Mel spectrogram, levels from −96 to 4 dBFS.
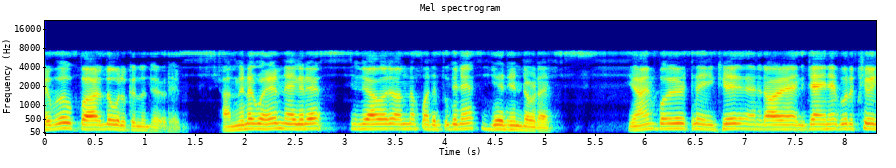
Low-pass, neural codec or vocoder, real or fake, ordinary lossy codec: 7.2 kHz; codec, 16 kHz, 1 kbps, FunCodec, trained on LibriTTS, 50 frames a second; fake; none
